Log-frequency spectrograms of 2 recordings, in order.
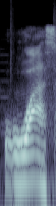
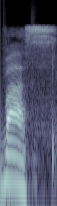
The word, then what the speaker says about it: was: La B doble no es was como en inglés, sino es was, ¿no? Chicos, eso es súper importante. Yo le digo W, en alemán, por ejemplo, was, dijiste, es como la B de vaca, en español es v, porque muchos dicen woher, was, wo.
